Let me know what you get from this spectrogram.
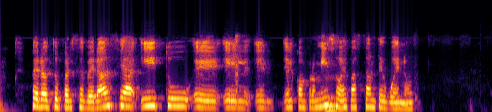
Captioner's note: speaking in foreign language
